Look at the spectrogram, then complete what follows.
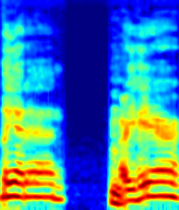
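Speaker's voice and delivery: tiny, small, very high calling voice. Narrating a scene, the game master voices a little boy calling out: Thomas's small little voice. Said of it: "you hear a small little voice call out".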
